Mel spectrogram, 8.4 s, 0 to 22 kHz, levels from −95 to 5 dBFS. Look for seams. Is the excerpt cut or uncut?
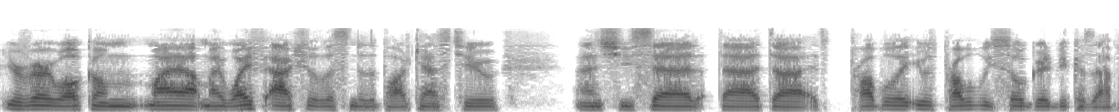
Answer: uncut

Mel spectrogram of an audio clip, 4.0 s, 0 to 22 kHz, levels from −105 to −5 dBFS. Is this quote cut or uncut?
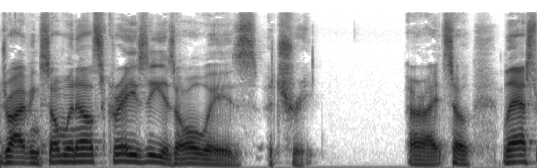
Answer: uncut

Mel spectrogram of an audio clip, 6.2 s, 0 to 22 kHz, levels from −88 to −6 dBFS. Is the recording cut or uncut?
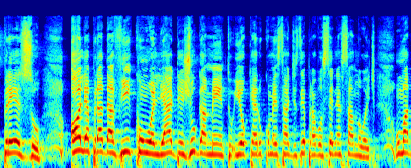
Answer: uncut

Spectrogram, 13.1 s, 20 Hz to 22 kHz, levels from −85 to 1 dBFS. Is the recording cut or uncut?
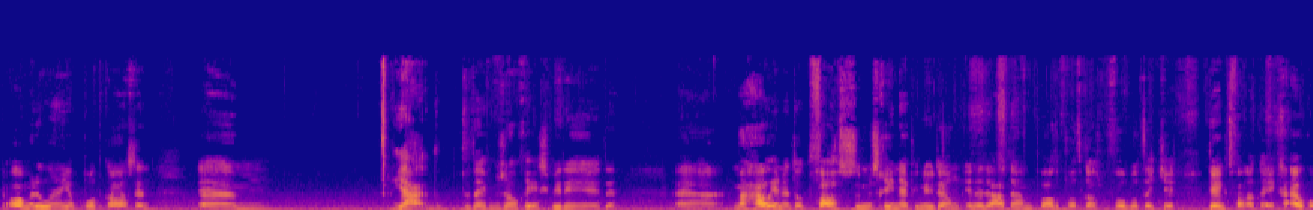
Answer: uncut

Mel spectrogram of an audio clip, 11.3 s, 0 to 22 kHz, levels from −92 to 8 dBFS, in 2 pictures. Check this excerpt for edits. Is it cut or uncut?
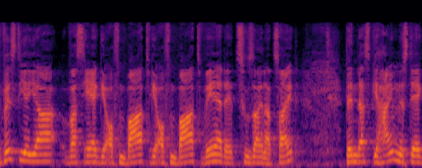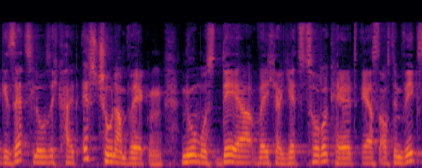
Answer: cut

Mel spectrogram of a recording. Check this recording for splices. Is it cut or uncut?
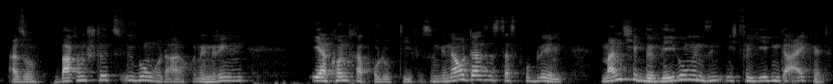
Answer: uncut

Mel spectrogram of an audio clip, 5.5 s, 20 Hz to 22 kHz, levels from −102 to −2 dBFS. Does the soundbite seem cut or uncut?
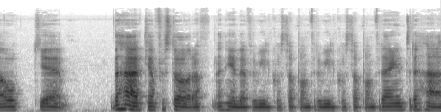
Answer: cut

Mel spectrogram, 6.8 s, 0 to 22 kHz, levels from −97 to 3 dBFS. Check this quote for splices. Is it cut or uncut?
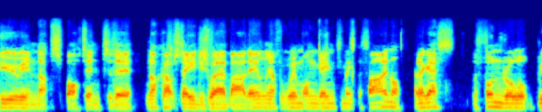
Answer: cut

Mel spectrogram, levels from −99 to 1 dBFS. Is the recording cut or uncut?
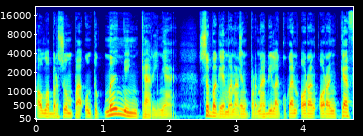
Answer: cut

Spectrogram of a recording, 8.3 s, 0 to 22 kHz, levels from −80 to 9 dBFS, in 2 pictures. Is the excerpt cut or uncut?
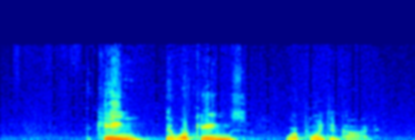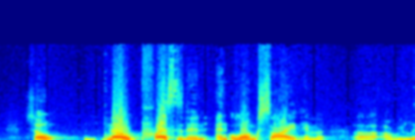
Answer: cut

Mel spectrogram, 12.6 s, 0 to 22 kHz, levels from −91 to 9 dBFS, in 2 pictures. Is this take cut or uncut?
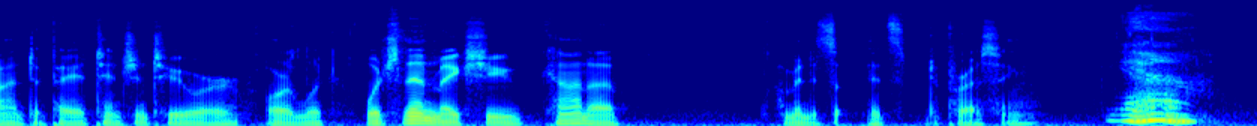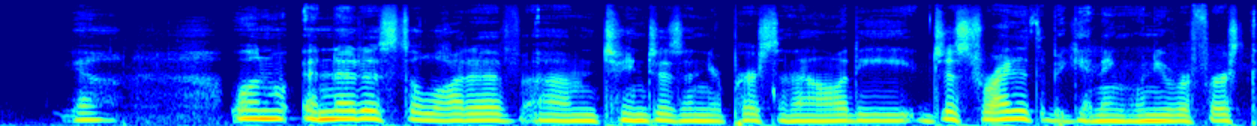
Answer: cut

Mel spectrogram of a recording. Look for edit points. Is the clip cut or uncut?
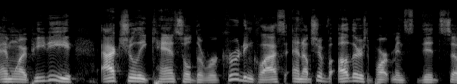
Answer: cut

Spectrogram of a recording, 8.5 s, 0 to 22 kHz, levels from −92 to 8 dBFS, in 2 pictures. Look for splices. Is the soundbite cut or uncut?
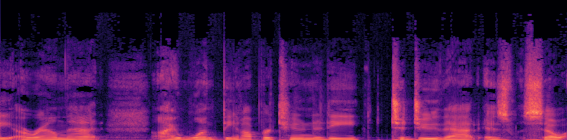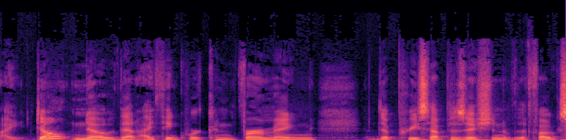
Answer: cut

